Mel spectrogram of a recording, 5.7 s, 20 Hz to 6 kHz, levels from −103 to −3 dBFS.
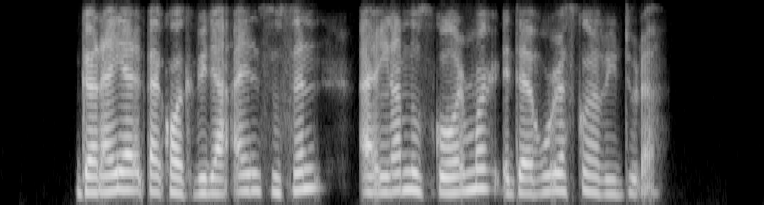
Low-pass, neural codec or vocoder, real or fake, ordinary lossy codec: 5.4 kHz; autoencoder, 44.1 kHz, a latent of 192 numbers a frame, MeloTTS; fake; Opus, 24 kbps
